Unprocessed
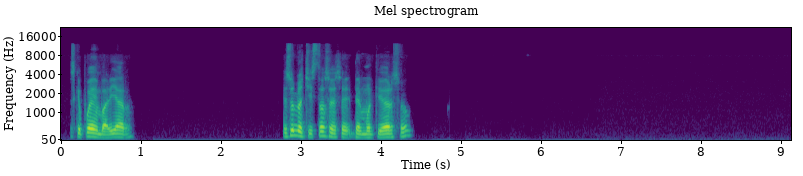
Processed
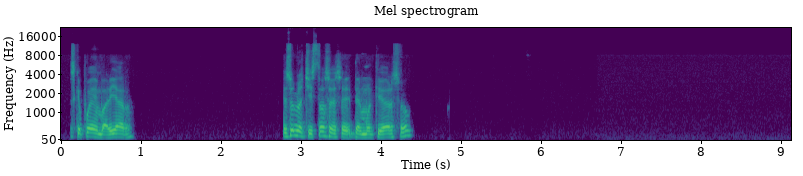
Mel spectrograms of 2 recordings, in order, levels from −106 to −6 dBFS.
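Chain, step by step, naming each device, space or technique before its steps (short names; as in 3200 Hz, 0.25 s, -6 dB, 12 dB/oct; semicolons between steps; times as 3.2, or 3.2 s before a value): broadcast voice chain (HPF 72 Hz; de-esser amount 100%; compressor 3:1, threshold -25 dBFS, peak gain reduction 6.5 dB; bell 4400 Hz +6 dB 2.1 oct; limiter -27 dBFS, peak gain reduction 11 dB)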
